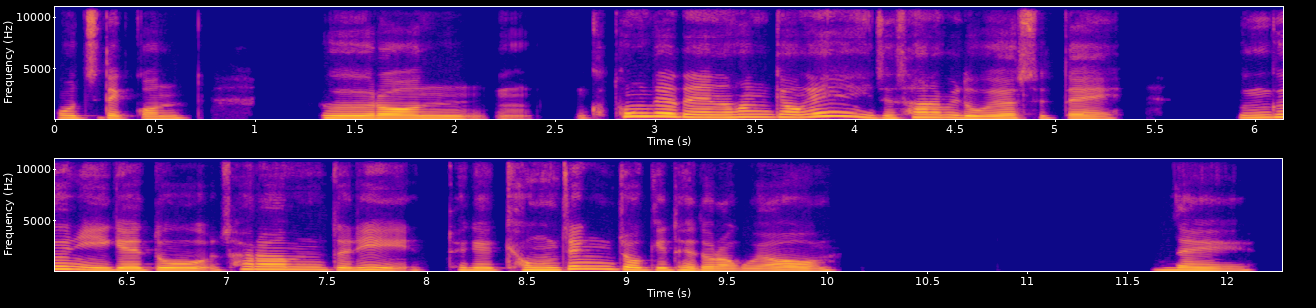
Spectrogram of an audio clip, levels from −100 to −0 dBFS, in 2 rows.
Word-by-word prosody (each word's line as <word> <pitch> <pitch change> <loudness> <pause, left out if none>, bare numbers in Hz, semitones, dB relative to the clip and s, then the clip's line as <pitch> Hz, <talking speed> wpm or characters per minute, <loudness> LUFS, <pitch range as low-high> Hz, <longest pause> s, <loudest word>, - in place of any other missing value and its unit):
어찌 215 0 -4
됐건 190 -3 -4 0.7
그런 205 -3 +3
음 - - -15 0.3
그 - - -18
통제된 340 -7 +3
환경에 290 +6 +2
이제 210 -4 -5
사람이 255 +2 0
놓였을 200 0 0
때 190 -3 -4 0.6
은근히 255 -2 0
이게 200 0 +2
또 205 0 +2
사람들이 235 -7 -1
되게 205 -4 -3
경쟁적이 225 0 +1
되더라고요. 185 0 -1 1.6
네. 190 -3 -3
210 Hz, 220 characters per minute, -20 LUFS, 195-255 Hz, 1.6 s, 그런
